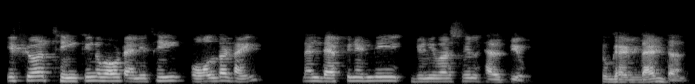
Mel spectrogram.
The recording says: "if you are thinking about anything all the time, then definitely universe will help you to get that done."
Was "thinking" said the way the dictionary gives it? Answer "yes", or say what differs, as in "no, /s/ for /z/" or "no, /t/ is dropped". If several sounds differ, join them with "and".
no, /t/ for /θ/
